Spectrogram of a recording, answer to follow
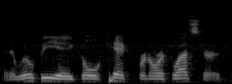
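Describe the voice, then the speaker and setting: A young man giving live play-by-play commentary on a college soccer match, fluent and rising in pitch when the play turns attacking. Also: fairly even intonation, a little fast, dull audio.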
